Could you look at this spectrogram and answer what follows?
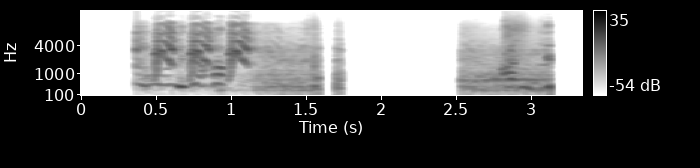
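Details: Parrot calling: a quick run of three harsh, buzzy screeches with falling, chevron-shaped notes, then a short squawk and, after a pause, a noisy rasping call.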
